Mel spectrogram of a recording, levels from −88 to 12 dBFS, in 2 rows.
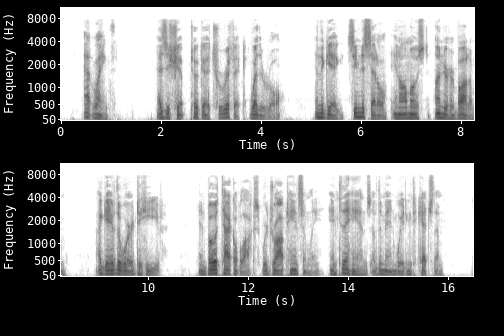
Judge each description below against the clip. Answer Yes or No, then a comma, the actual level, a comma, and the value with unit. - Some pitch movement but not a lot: Yes, average, 3.4 semitones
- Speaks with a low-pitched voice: Yes, very low, 95 Hz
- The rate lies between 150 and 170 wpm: Yes, average, 160 wpm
